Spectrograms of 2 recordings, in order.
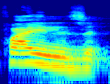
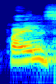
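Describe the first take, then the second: First: The word ends with a buzzing z sound. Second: The word ends with a hissing s sound. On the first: The speaker calls it right. "ఎస్ని majority of the times జెడ్ లాగే చదువుతాం" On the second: The speaker calls it wrong. "ఫైల్స్ ఫైల్స్ అనకూడదు"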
